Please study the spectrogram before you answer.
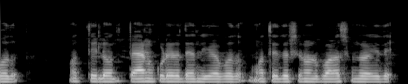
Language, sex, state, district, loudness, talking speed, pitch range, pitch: Kannada, male, Karnataka, Koppal, -19 LUFS, 205 wpm, 130-135 Hz, 130 Hz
